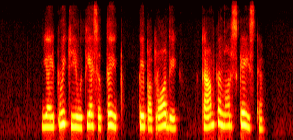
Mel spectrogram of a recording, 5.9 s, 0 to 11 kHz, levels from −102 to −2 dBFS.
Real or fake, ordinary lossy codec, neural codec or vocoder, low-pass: fake; Opus, 16 kbps; codec, 44.1 kHz, 3.4 kbps, Pupu-Codec; 9.9 kHz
